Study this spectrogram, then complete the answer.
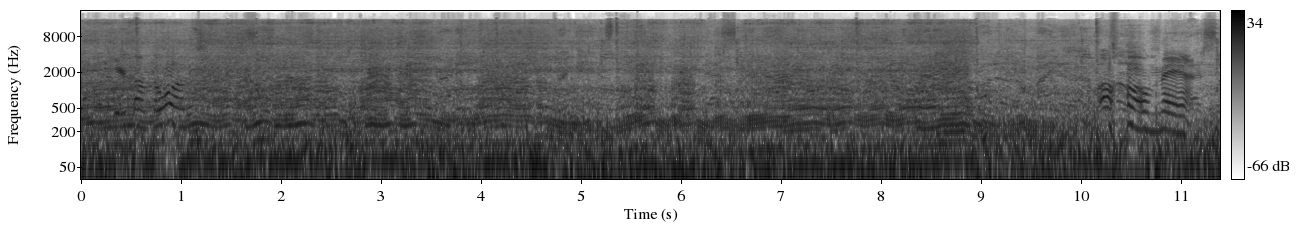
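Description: A Honda CR250R two-stroke dirt bike ridden hard on sand dunes, its engine loud, close and continuous, revving and wavering in pitch with sharp throttle rises near the start and end.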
